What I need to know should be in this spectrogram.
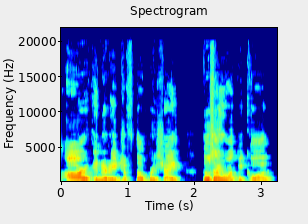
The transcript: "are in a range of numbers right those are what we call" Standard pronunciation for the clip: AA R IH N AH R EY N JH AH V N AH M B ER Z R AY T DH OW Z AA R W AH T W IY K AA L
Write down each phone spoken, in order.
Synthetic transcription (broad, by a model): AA R IH N AH R EY N JH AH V N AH M B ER S R AY T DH OW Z AA R W AH T W IY K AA L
